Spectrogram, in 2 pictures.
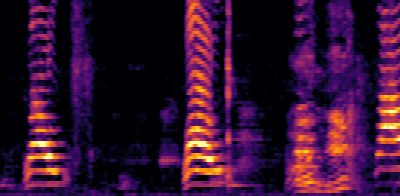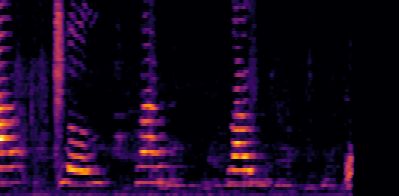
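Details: A small stray cat, found wet in the rain and shivering from the cold, gives a run of high harmonic meows, some rising and some falling, roughly one every second or so, over a faint low background hum.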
